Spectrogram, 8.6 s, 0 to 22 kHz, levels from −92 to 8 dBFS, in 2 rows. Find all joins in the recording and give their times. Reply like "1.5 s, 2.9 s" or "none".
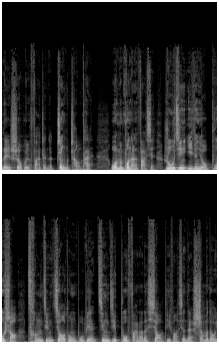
2.1 s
